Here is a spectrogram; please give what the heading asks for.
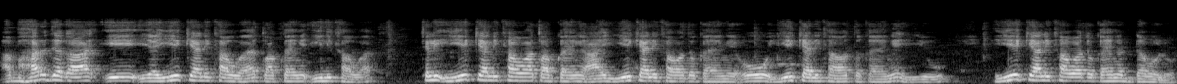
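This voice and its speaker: Guy teaching english phonics, slightly high voice, says each word slow and repeats it. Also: darkish tone. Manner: patient, repeats words slowly to sound them out. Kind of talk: Hindi-language phonics lesson.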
